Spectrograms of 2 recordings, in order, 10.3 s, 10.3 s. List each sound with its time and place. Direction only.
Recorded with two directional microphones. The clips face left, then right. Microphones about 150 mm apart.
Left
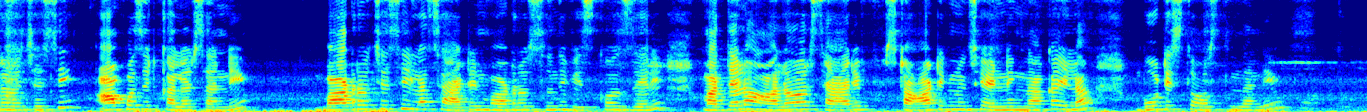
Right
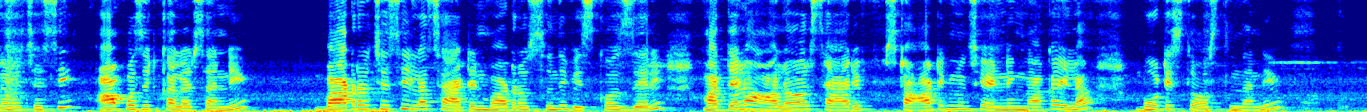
0.0 s a woman's voice: 45° right (ahead or behind)
0.9 s a woman's voice: 65° right (ahead or behind)
2.6 s a woman's voice: 75° right (ahead or behind)
5.3 s a woman's voice: 50° right (ahead or behind); by 9.6 s 65° right (ahead or behind)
